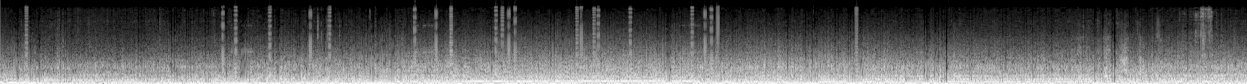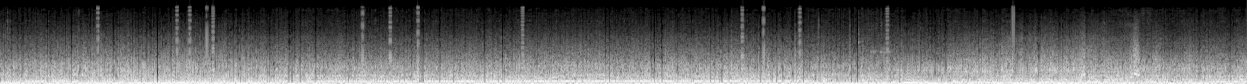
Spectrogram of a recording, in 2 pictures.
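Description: Small clicks and knocks rattle inside the car.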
